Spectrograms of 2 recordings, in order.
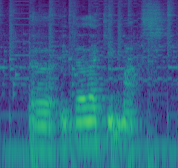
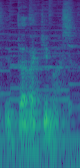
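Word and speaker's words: いただきます: So, itadakimasu, right? Itadakimasu. So the pitch, it's on ma, and then it drops for itadakimasu. So it's not itadakimasu, it's itadakimasu. In a way, right?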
